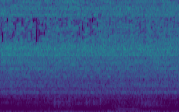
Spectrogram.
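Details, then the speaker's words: Suction unit turned on before nasotracheal suctioning in a nursing skills-test recording, after hyperoxygenating the patient: steady airy hiss with a low hum underneath; suction machine running. "So this would be, we just make sure that this is like in a proper fitted, and then also just turning up the oxygen and turning on my suction,"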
